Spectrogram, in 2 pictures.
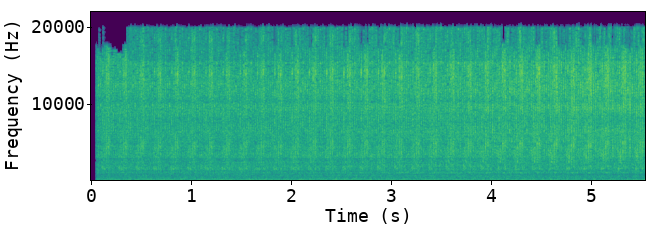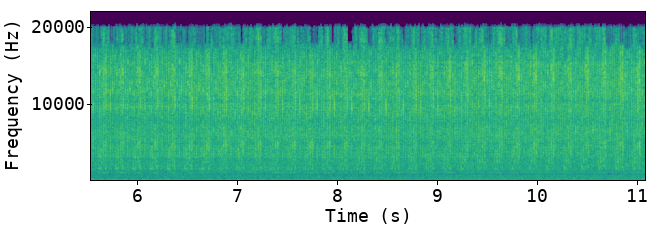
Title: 2000 Audi A6 4.2 ticking noise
